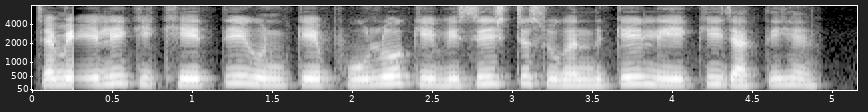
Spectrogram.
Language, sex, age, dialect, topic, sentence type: Hindi, female, 18-24, Awadhi Bundeli, agriculture, statement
